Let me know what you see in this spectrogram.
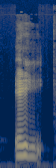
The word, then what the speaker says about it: ache: Esa palabra dolor se escribe H-A-C-H-E-H, e pero resulta que a la hora de pronunciar se pronuncia ache. ache. Lo siento, muchachos, yo no me menté en las reglas, así se pronuncia.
